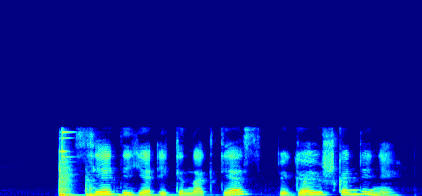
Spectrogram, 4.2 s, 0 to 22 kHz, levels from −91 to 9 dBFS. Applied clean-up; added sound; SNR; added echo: none; Cutlery, silverware; 5 dB; none.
